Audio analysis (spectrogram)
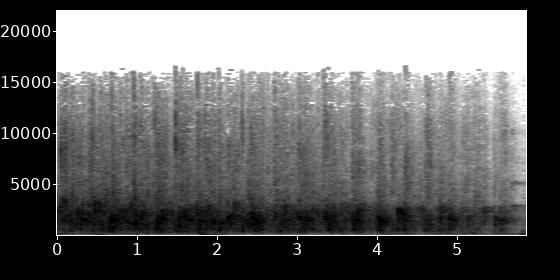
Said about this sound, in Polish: wspaniały artysta e, lubelski, który jest tutaj gdzieś też na, na sali, więc proszę bić mu brawo, tak jak co roku.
